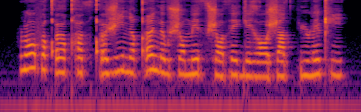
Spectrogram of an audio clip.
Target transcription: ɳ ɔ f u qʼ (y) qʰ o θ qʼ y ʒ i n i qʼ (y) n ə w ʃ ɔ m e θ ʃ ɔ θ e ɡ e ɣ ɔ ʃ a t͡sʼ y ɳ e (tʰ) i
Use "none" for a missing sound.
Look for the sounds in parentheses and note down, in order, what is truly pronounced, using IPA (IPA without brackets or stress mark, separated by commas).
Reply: y, i, ʈʰ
